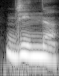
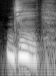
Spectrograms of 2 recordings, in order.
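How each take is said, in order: First: The word is said with both syllables, jìnnà. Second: The word is cut short to one syllable, jìn. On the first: "the full meaning of a word" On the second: "So we just say jìn"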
